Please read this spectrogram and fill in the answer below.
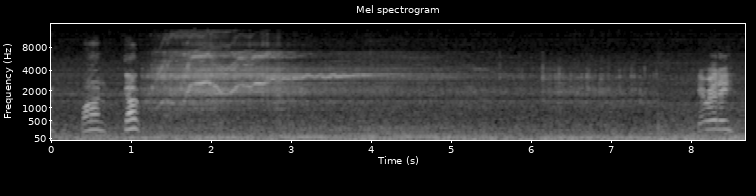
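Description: Electric RC drag car's motor whining high as it accelerates down the track, starting about a second and a half in and fading away by about the middle. Before it, a few short, pitched calls that rise and fall.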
